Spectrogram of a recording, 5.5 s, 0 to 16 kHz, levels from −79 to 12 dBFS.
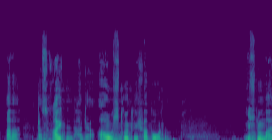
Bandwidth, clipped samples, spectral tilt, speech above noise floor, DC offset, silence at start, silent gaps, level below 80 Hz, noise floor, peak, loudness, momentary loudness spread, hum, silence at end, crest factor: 12.5 kHz; under 0.1%; -7 dB/octave; 34 dB; under 0.1%; 0.15 s; none; -44 dBFS; -62 dBFS; -6 dBFS; -28 LUFS; 18 LU; none; 0 s; 22 dB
